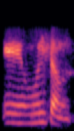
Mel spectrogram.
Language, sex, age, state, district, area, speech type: Nepali, female, 60+, West Bengal, Kalimpong, rural, conversation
